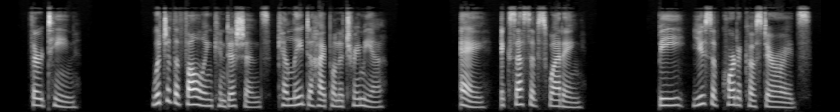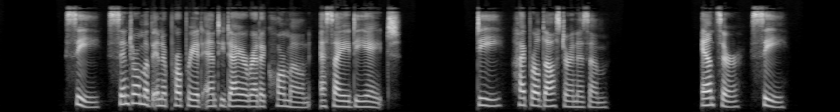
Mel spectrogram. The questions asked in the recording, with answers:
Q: Which of the following conditions can lead to hyponatremia?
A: Answer, C. Syndrome of inappropriate antidiuretic hormone, SIADH.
